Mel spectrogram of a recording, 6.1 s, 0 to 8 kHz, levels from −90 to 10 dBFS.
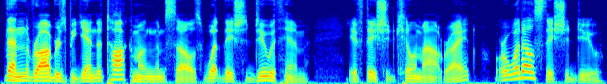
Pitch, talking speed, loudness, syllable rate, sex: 105 Hz, 255 wpm, -22 LUFS, 6.2 syllables/s, male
